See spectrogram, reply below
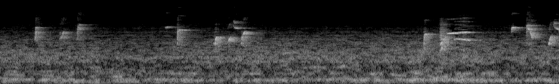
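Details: Caged male European goldfinches, one mature and one aged two, in a song contest. Sparse, fairly quiet high chirps and short twittering bursts, the fullest phrase near the end, against a noisy hum.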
